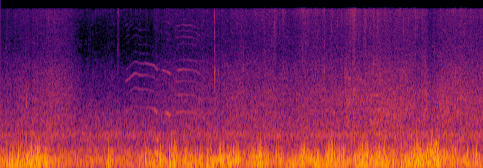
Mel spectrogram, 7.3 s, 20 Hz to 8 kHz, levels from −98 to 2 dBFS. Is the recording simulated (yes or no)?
no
